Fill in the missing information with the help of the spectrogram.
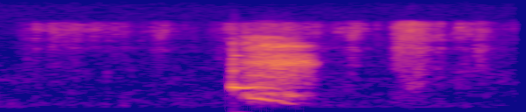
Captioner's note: squealing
